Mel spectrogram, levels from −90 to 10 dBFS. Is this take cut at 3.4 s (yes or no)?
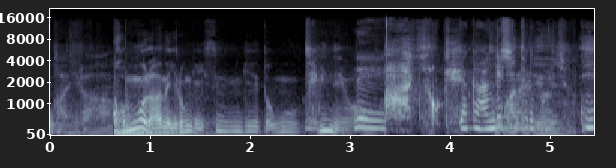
yes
